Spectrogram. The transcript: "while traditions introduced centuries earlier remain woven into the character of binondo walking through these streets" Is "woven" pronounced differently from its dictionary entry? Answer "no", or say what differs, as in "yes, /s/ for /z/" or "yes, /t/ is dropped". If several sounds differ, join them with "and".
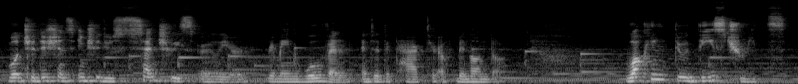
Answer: no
